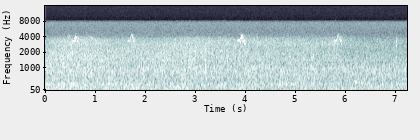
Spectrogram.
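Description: Steady outdoor background noise, with a few short, faint high bird calls every second or two and a single click just under a second in.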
